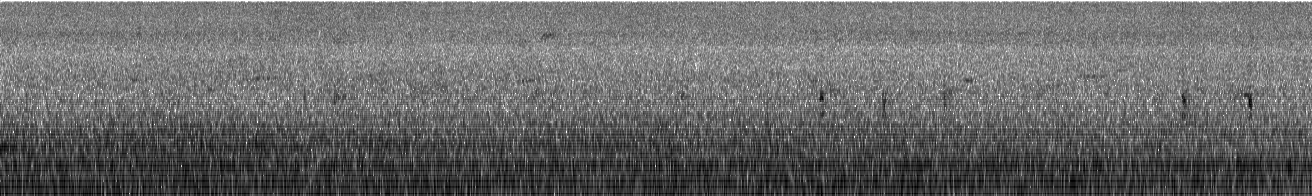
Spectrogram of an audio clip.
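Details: A large cloud of honeybees from several hives filling the air, possibly new bees on orientation flights, a dense, unbroken low buzzing drone throughout, with scattered faint high chirps in the background.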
